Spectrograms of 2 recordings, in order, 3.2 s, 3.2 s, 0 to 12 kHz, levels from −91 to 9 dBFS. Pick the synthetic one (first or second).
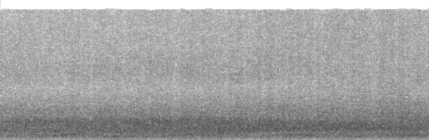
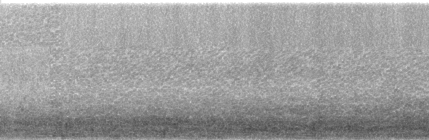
second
